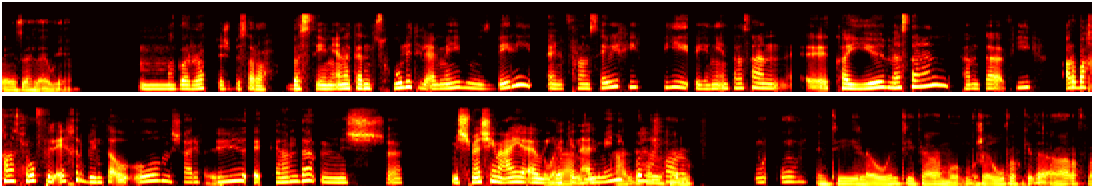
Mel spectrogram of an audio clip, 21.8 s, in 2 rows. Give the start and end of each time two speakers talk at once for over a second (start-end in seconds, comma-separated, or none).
16.3-17.8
